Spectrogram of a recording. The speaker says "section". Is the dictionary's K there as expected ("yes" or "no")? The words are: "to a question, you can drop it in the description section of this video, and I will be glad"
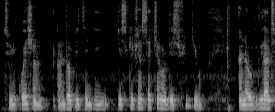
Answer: yes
